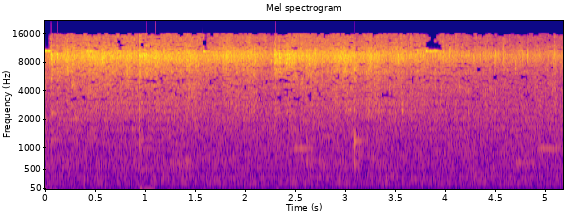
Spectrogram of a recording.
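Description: Paneer cubes sizzling steadily as they fry lightly in hot oil in a kadai, turned now and then with a metal spatula.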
